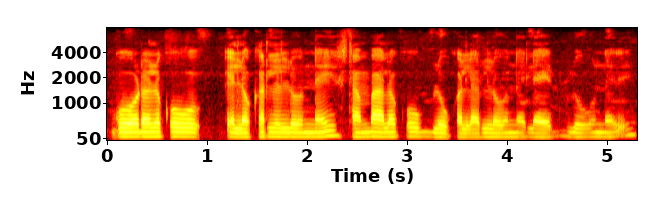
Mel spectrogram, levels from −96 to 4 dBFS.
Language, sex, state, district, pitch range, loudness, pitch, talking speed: Telugu, male, Telangana, Mahabubabad, 105-115 Hz, -18 LUFS, 110 Hz, 135 wpm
